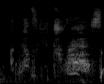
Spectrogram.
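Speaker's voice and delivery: barely audible, imitating a young girl; hushed quote. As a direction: quote her in a near-whisper. Retells young girl's remark.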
